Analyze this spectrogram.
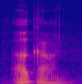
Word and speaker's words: Akan: So it's pronounced Akan. Okay. Akan is a central Tano language and the principal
